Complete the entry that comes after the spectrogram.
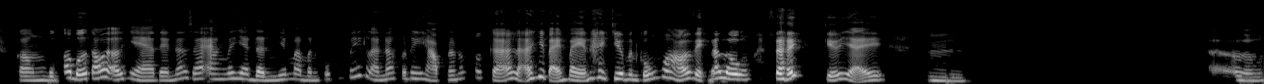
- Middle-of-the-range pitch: No, high, 240 Hz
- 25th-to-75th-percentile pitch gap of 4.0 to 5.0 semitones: No, wide, 5.6 semitones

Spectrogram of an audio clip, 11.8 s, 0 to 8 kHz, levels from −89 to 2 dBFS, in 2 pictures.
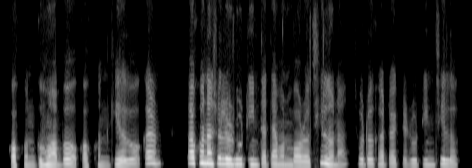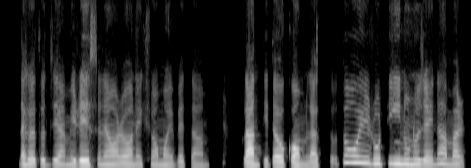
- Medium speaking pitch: No, high, 210 Hz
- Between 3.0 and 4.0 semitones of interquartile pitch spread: No, narrow, 2.5 semitones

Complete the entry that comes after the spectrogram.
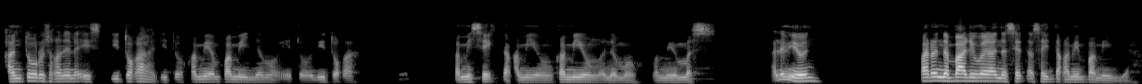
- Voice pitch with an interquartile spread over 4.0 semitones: Yes, average, 4.5 semitones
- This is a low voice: Yes, low, 120 Hz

